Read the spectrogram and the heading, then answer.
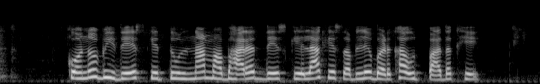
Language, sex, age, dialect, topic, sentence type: Chhattisgarhi, female, 18-24, Northern/Bhandar, agriculture, statement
